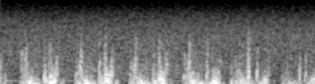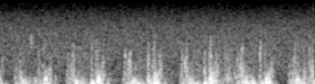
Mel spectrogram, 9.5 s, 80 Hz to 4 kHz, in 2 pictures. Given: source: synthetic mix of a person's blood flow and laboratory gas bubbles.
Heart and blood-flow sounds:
Doppler ultrasound of blood flow; precordium
5.17-5.29 s: bubbles
7.91-8.28 s: bubbles
From the record:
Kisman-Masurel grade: 122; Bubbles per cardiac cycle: 1 to 2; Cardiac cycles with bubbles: 10 to 50%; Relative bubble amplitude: moderate (0.250 to 0.450); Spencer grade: 2 (many but less than half of the cardiac periods contain bubble signals, singularly or in groups); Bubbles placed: anywhere in the cardiac cycle

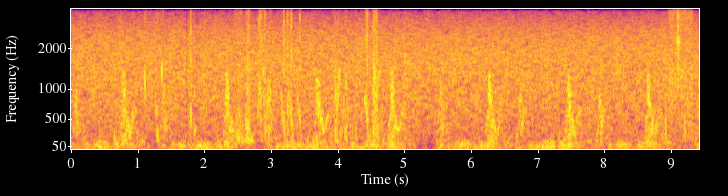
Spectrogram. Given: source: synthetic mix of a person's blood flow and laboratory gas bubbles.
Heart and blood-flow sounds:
Doppler ultrasound of blood flow; precordium
1.07-1.14 s: bubbles
1.25-1.40 s: bubbles
1.77-1.88 s: bubbles
2.44-3.02 s: bubbles
3.12-3.49 s: bubbles
3.92-4.17 s: bubbles
4.24-4.69 s: bubbles
8.89-9.39 s: bubbles
From the record:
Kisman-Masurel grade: 232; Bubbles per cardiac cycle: several, 3 to 8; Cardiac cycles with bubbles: 50 to 99%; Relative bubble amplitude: moderate (0.250 to 0.450); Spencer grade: 3 (all of the cardiac periods contain showers or single bubble signals, but not dominating or overriding the cardiac motion signals); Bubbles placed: only in the low amplitude regions of the cardiac cycle

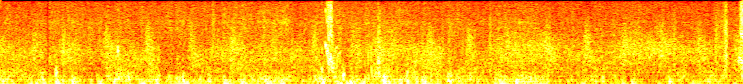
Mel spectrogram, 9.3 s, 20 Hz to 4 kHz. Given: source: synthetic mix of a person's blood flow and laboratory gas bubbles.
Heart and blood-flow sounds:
Doppler ultrasound of blood flow; subclavian vein
1.44-1.52 s: bubbles
3.99-4.33 s: bubbles
4.58-4.92 s: bubbles
9.21-9.29 s: bubbles
From the record:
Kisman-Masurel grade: 122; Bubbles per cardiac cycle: 1 to 2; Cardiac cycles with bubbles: 10 to 50%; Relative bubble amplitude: moderate (0.250 to 0.450); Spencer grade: 2 (many but less than half of the cardiac periods contain bubble signals, singularly or in groups); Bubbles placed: anywhere in the cardiac cycle

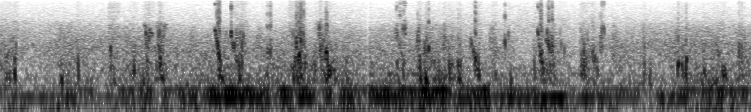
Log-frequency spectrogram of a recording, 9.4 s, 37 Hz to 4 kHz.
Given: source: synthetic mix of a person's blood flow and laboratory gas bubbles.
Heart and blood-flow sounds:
Doppler ultrasound of blood flow; subclavian vein
0.00-0.24 s: bubbles
0.95-1.02 s: bubbles
1.34-1.51 s: bubbles
1.63-1.72 s: bubbles
1.78-2.10 s: bubbles
2.65-3.12 s: bubbles
3.31-3.44 s: bubbles
3.60-4.38 s: bubbles
4.92-5.08 s: bubbles
5.17-5.79 s: bubbles
5.86-6.04 s: bubbles
6.14-6.22 s: bubbles
6.29-6.41 s: bubbles
6.66-7.10 s: bubbles
7.23-7.58 s: bubbles
8.03-8.17 s: bubbles
8.44-8.63 s: bubbles
8.77-9.12 s: bubbles
9.21-9.33 s: bubbles
From the record:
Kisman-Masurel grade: 233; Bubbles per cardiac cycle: several, 3 to 8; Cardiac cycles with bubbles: 50 to 99%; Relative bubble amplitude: loud (0.450 to 0.775); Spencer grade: 3 (all of the cardiac periods contain showers or single bubble signals, but not dominating or overriding the cardiac motion signals); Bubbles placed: anywhere in the cardiac cycle

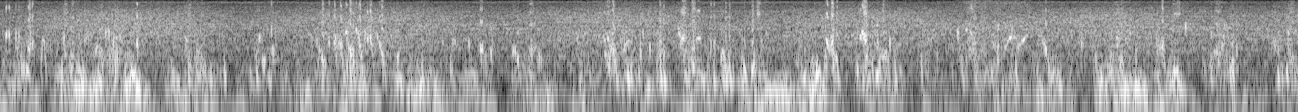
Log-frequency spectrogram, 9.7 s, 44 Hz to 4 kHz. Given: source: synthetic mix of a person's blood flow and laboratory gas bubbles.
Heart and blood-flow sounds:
Doppler ultrasound of blood flow; precordium
0.00-0.39 s: bubbles
0.43-1.07 s: bubbles
1.37-1.71 s: bubbles
1.80-2.10 s: bubbles
2.33-3.06 s: bubbles
3.12-3.25 s: bubbles
3.29-3.45 s: bubbles
3.49-3.73 s: bubbles
3.81-4.09 s: bubbles
4.32-4.40 s: bubbles
4.45-5.78 s: bubbles
6.00-6.09 s: bubbles
6.15-6.33 s: bubbles
6.39-6.79 s: bubbles
6.88-7.73 s: bubbles
7.76-7.93 s: bubbles
8.09-8.15 s: bubbles
8.18-8.55 s: bubbles
8.64-8.95 s: bubbles
9.00-9.31 s: bubbles
9.53-9.74 s: bubbles
From the record:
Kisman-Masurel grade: 342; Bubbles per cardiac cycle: rolling drumbeat, 9 or more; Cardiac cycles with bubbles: 100%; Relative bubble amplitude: moderate (0.250 to 0.450); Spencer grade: 3 (all of the cardiac periods contain showers or single bubble signals, but not dominating or overriding the cardiac motion signals); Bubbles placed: anywhere in the cardiac cycle

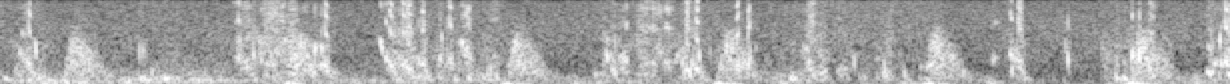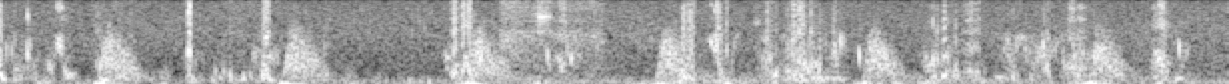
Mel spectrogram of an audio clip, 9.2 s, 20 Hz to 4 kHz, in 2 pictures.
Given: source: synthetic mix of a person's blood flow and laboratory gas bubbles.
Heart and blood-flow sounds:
Doppler ultrasound of blood flow; subclavian vein
0.00-0.25 s: bubbles
0.49-0.69 s: bubbles
0.87-1.30 s: bubbles
1.42-1.92 s: bubbles
2.23-3.54 s: bubbles
3.73-3.91 s: bubbles
3.98-4.05 s: bubbles
4.13-4.42 s: bubbles
4.50-4.93 s: bubbles
4.96-5.15 s: bubbles
5.29-5.78 s: bubbles
5.82-5.87 s: bubbles
6.28-6.44 s: bubbles
6.49-6.90 s: bubbles
7.10-7.40 s: bubbles
7.44-7.88 s: bubbles
8.06-8.74 s: bubbles
8.93-9.09 s: bubbles
From the record:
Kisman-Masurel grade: 342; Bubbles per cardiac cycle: rolling drumbeat, 9 or more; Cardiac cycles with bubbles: 100%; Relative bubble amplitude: moderate (0.250 to 0.450); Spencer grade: 3 (all of the cardiac periods contain showers or single bubble signals, but not dominating or overriding the cardiac motion signals); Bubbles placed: anywhere in the cardiac cycle

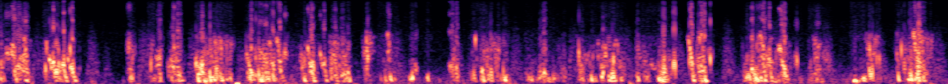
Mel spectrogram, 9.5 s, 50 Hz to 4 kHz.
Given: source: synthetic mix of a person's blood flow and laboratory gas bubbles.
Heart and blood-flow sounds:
Doppler ultrasound of blood flow; subclavian vein
0.00-0.31 s: bubbles
0.42-0.80 s: bubbles
1.25-1.36 s: bubbles
1.47-1.85 s: bubbles
1.92-2.35 s: bubbles
2.44-2.88 s: bubbles
2.97-3.52 s: bubbles
3.61-3.99 s: bubbles
4.08-4.18 s: bubbles
4.24-4.32 s: bubbles
4.47-4.61 s: bubbles
4.67-5.10 s: bubbles
5.24-5.67 s: bubbles
5.75-6.26 s: bubbles
6.34-6.79 s: bubbles
6.84-7.14 s: bubbles
7.41-8.01 s: bubbles
8.07-8.32 s: bubbles
8.49-8.82 s: bubbles
8.94-9.34 s: bubbles
From the record:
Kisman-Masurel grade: 243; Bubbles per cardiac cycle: several, 3 to 8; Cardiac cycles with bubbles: 100%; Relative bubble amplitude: loud (0.450 to 0.775); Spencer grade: 3 (all of the cardiac periods contain showers or single bubble signals, but not dominating or overriding the cardiac motion signals); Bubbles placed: anywhere in the cardiac cycle

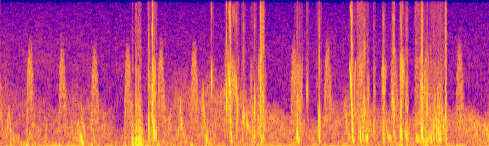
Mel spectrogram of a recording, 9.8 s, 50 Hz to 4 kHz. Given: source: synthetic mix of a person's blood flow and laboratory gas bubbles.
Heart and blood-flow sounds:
Doppler ultrasound of blood flow; subclavian vein
2.93-3.15 s: bubbles
4.19-4.27 s: bubbles
4.48-4.78 s: bubbles
4.81-4.91 s: bubbles
5.00-5.12 s: bubbles
5.17-5.32 s: bubbles
5.88-6.04 s: bubbles
6.11-6.17 s: bubbles
6.32-6.43 s: bubbles
6.97-7.39 s: bubbles
7.45-7.51 s: bubbles
7.62-7.73 s: bubbles
7.81-7.92 s: bubbles
7.97-8.17 s: bubbles
8.28-8.94 s: bubbles
From the record:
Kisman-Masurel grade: 233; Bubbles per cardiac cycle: several, 3 to 8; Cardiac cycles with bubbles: 50 to 99%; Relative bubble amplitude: loud (0.450 to 0.775); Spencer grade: 3 (all of the cardiac periods contain showers or single bubble signals, but not dominating or overriding the cardiac motion signals); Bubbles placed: anywhere in the cardiac cycle

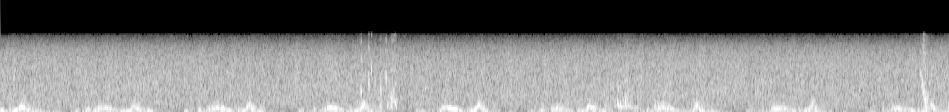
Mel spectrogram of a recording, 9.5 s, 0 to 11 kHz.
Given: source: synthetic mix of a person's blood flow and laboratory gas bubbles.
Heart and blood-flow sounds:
Doppler ultrasound of blood flow; precordium
3.57-4.07 s: bubbles
6.01-6.39 s: bubbles
6.52-6.71 s: bubbles
9.18-9.37 s: bubbles
9.46-9.50 s: bubbles
From the record:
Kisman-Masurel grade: 233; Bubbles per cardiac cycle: several, 3 to 8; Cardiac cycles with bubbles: 50 to 99%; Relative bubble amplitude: loud (0.450 to 0.775); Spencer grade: 3 (all of the cardiac periods contain showers or single bubble signals, but not dominating or overriding the cardiac motion signals); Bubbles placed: only in the low amplitude regions of the cardiac cycle

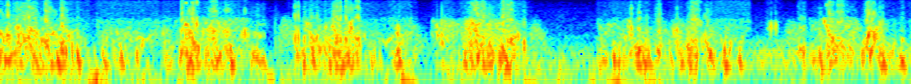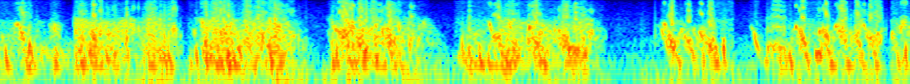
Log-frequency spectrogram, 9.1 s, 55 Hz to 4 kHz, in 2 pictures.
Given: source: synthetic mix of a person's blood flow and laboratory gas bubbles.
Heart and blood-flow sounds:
Doppler ultrasound of blood flow; subclavian vein
0.00-1.34 s: bubbles
1.44-2.10 s: bubbles
2.15-2.66 s: bubbles
2.97-3.75 s: bubbles
3.82-3.91 s: bubbles
3.98-4.88 s: bubbles
4.92-6.09 s: bubbles
6.18-6.71 s: bubbles
6.82-7.58 s: bubbles
7.82-8.22 s: bubbles
8.29-9.11 s: bubbles
From the record:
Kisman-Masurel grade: 444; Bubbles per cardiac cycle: continuous sound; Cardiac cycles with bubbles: 100%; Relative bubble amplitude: maximal (0.775 to 0.999); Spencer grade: 4 (maximum detectable bubble signal sounding continuously throughout systole and diastole of every cardiac period, and overriding the amplitude of the normal cardiac signals); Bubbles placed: anywhere in the cardiac cycle

